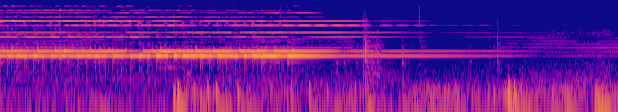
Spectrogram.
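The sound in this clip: A telephone rings with an incoming call: a steady, warbling electronic ring for about two seconds that then stops, followed by a few soft low thumps.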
